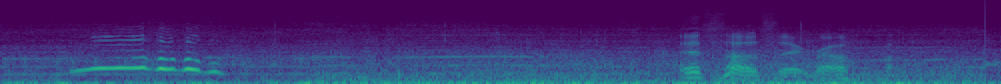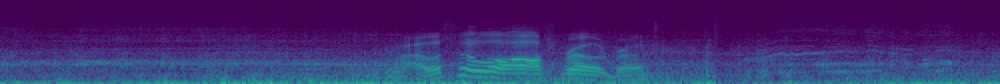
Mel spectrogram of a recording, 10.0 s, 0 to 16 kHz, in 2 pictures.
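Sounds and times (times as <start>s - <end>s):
faint electric motor whine: 0.0s - 10.0s
wind buffeting microphone: 0.0s - 10.0s.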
